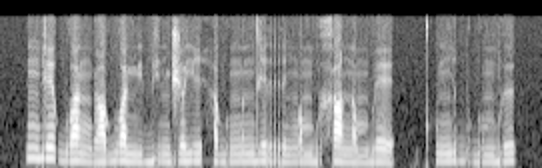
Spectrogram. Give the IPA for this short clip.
ŋɡe ɡʷa ŋɡɑ ɡʷa mʲɑbʲend͡ʒɵji haɡʷɑŋʷindi riŋɔmbɯxɑ nɔmbe | kʷʰɯŋi bɵɡʷembɨ

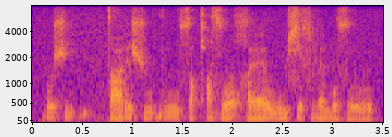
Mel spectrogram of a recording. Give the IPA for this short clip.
ɾʊʃipḭp tˤeɾɪ ʃuɡuːsʊqʼɪ zˤu χɛː wuɕeɬvɛmo zʊː

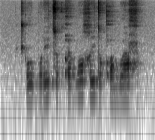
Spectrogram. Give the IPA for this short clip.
t͡ʃʼobɔ ɾet͡sodqʼi bɔ χidoqʼɔ ŋʷaħ

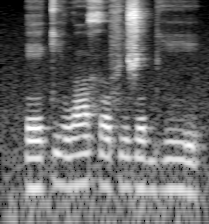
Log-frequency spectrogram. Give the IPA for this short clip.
eki wɔxofiʒe bʱi

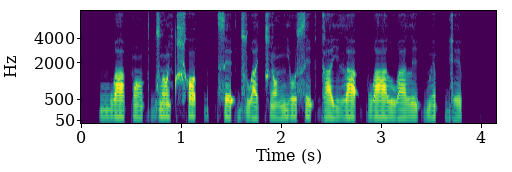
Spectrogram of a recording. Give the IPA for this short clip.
mwa˧pɔ̃˨k̚ d͡zɔ̃˥˧t͡ɕʰɔ˦t̚ i˦t̚se˦ʔd͡zwa˧t͡ɕɔ̃˧ ŋju˦si˦ʔ ɡa˧jla˦ʔpwa˦lwa˧ li˨ʔbẽ˦p̚ ɡe˨p̚

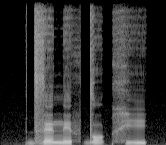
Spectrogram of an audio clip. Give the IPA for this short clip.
d͡zɛneθdɔkxi

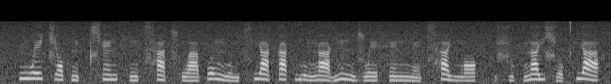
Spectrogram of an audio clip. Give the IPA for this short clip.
n̪we˦t͡ɕɔ˧pĩ˨t̚ t͡ɕʰẽ˦nhĩ˧t͡sʰa˥˧t͡sʰwa˧ po˦ŋu˨˩nt͡sʰja˥˧ka˦k̚ ɡu˥˧ŋa˥˧ ɡĩ˥˧ŋd͡zwe˧ hẽ˧ŋn̪ẽ˨˩t͡sʰa˥˧jŋɔ˧ | ɕu˨k̚ n̪a˦jɕo˨˩ kʰja˥˧

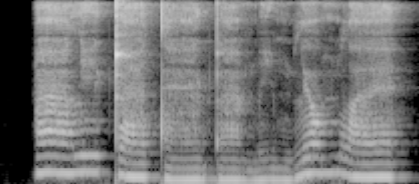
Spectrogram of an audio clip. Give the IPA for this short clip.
æ̃˥li˥ʈæ˧tɛ̃ː˩ ʈæ̃˩mɾi˩m lʲɔ˥mlˠɛ˧

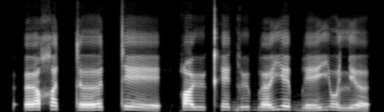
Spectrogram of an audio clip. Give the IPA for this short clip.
ʔœχə tːəːtːeː | qʉːkʰe ɡʉːbœje beːjo lʲə

